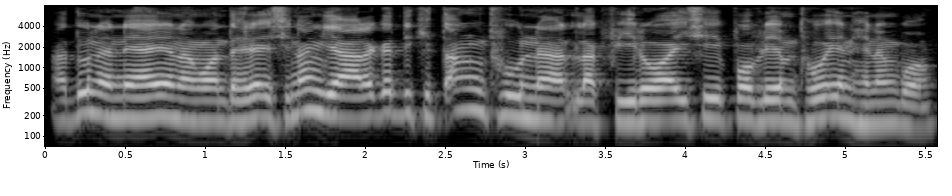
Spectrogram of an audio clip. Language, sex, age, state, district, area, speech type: Manipuri, male, 18-30, Manipur, Tengnoupal, rural, spontaneous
